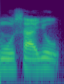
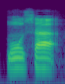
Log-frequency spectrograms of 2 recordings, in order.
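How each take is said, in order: First: The name ends with an added 'yu' sound. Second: The name ends in a plain long 'a'. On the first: The underlying case ending is spelled out. The speaker calls it wrong. "tidak dibaca Musayu" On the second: The case vowel is hidden. The speaker calls it right. "Harokatnya disembunyikan semuanya"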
